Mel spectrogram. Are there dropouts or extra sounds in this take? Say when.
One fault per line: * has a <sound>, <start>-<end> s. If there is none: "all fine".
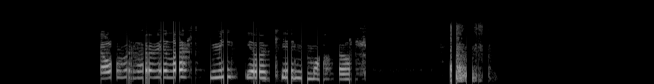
all fine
